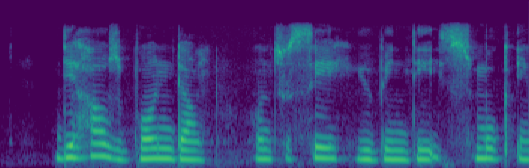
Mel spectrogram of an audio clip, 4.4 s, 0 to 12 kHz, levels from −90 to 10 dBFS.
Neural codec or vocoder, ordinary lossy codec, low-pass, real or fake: codec, 16 kHz, 16 kbps, FunCodec, trained on Chinese and English, 50 frames a second; none; 7.2 kHz; fake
